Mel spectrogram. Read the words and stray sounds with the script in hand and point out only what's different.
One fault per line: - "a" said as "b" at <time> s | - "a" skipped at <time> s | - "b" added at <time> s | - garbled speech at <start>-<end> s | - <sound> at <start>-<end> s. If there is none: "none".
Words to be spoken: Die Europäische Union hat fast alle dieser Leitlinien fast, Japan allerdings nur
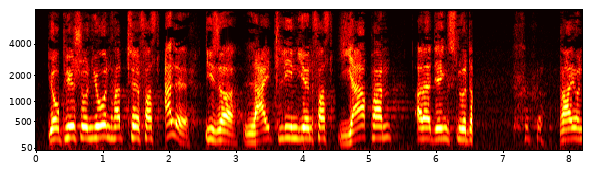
- laugh at 7.1-7.8 s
